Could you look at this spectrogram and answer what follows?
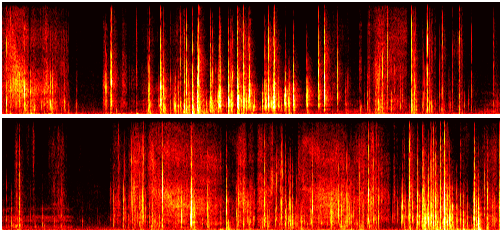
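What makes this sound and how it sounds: Fingertips and long nails rub and crinkle the damp pages of an open, water-sprayed glossy paper magazine. The result is dense, bright crackling and crisp snapping clicks. The sound is busiest at the start and over the last six seconds, with a quieter, sparser stretch in the middle.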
